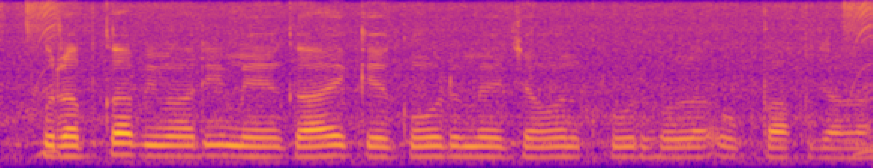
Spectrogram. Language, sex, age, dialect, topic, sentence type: Bhojpuri, male, 18-24, Southern / Standard, agriculture, statement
